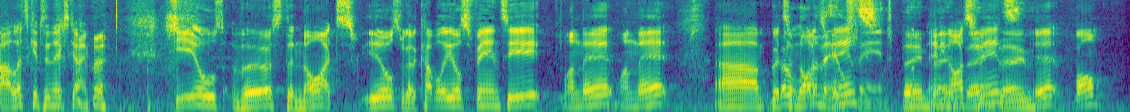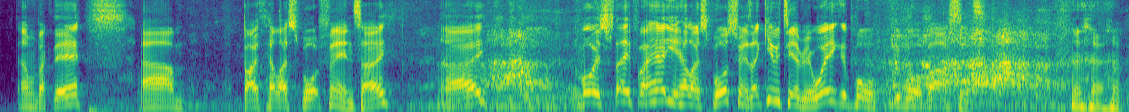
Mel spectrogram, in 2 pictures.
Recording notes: infront of our live audience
